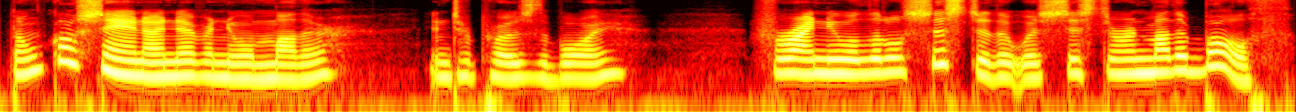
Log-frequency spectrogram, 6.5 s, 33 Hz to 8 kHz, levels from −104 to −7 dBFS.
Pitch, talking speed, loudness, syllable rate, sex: 215 Hz, 215 wpm, -18 LUFS, 6.0 syllables/s, female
